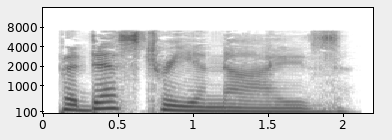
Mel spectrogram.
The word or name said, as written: pedestrianize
